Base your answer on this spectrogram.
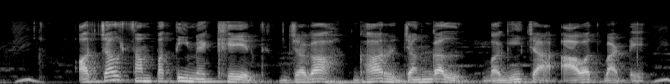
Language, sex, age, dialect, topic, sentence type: Bhojpuri, male, 18-24, Northern, banking, statement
